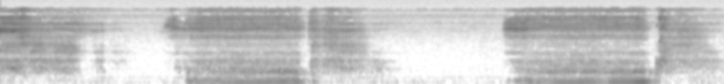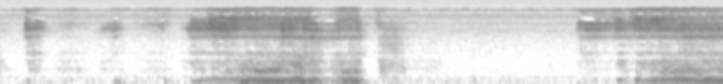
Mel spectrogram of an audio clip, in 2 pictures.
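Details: Jagger, a Boston terrier, snoring loudly in his sleep: deep, rasping snores in long bursts roughly every four seconds, with quieter breathing between them and faint indoor room noise.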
